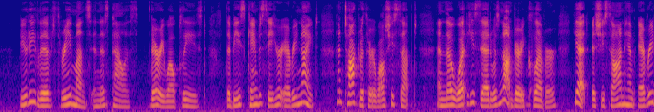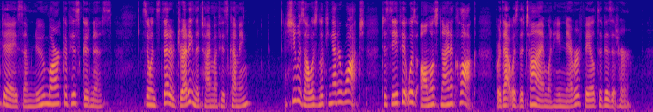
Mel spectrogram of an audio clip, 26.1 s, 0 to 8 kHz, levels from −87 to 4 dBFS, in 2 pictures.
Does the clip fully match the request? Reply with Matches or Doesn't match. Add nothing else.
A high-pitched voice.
Doesn't match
